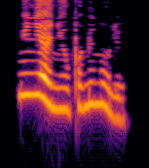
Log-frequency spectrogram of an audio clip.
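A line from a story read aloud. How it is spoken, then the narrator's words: Sighing. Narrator (Russian): вздохнула Анифа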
